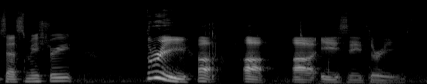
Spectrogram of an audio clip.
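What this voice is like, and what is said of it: Sesame Street Count character voice. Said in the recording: “I love doing that voice ... What is my count voice?”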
